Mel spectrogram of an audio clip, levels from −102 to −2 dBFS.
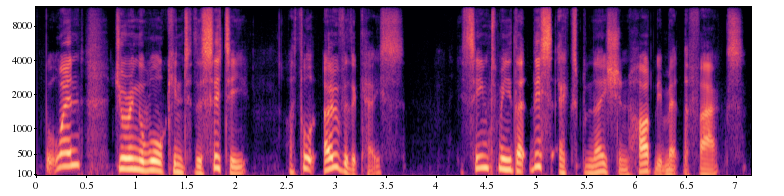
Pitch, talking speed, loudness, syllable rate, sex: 160 Hz, 200 wpm, -18 LUFS, 5.9 syllables/s, male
